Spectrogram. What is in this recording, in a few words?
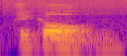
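English; Tregawne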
